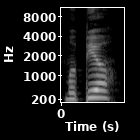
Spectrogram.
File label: "mwpyo", Apatani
